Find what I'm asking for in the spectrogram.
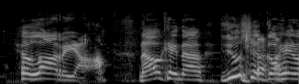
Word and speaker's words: Hilaria: Because I remember when I met her, like, she corrected me on how to say her name. It took me so long to pronounce Hilaria.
